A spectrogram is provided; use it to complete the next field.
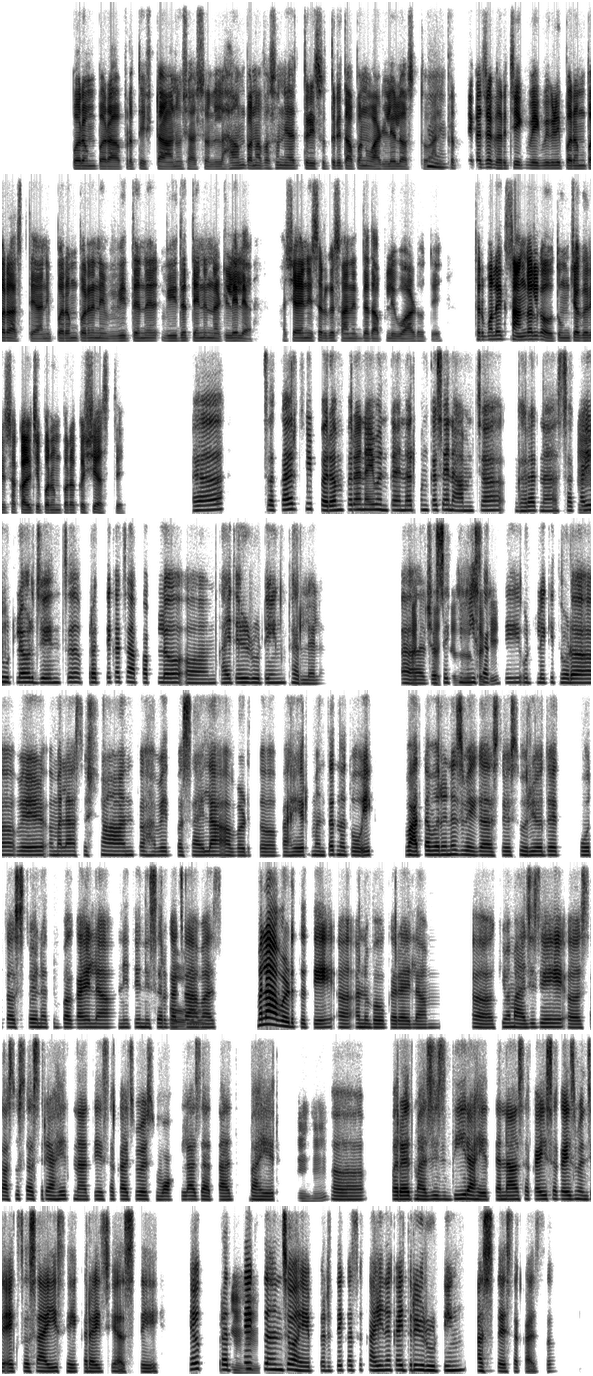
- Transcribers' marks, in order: tapping; in English: "रुटीन"; in English: "रुटीन"
- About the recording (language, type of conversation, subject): Marathi, podcast, तुझ्या घरी सकाळची परंपरा कशी असते?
